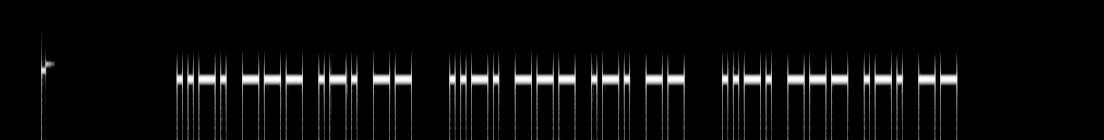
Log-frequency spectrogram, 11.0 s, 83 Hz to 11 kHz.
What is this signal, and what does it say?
Morse code, heard as a keyed tone, about 22 wpm, 700 Hz. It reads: FORM FORM FORM
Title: Top 500 Words Repeated 22wpm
